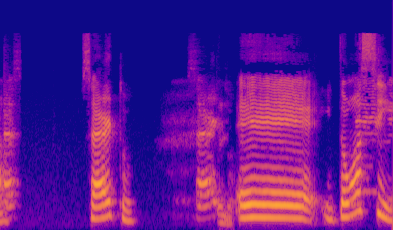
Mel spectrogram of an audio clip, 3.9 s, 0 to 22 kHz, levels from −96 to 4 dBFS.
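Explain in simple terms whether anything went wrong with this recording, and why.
An echo leak: the far end likely plays the call on a loudspeaker, and its echo canceller let some sound back through. You hear a copy of the speech about 1.05 s late, fairly loud from 0 to 0.23 s and 1.89 to 2.36 s, fainter from 3.59 s to the end.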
